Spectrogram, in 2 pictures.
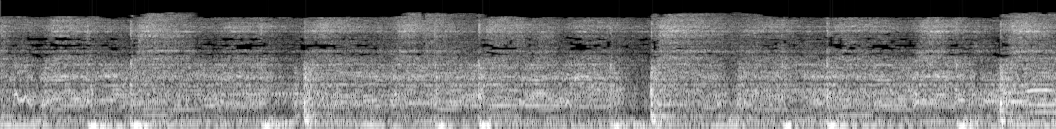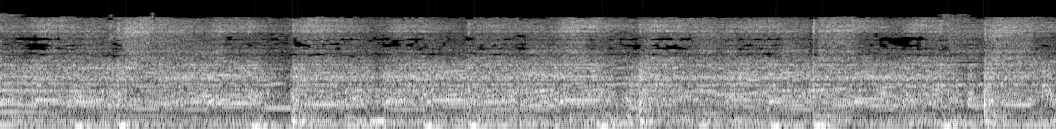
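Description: Rock band playing live, with electric guitar over drums and bass keeping a steady beat.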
